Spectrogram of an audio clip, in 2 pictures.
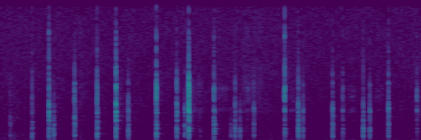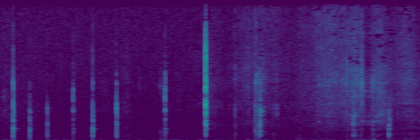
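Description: A small neon-yellow block of paper sticky notes, a solid stack held near the mic, has its sheets flipped and scratched by long acrylic nails. A quick run of dry, crisp paper taps and flicks sounds with bright edges and almost no ring. Softer rustling scratches follow near the end.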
